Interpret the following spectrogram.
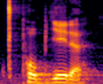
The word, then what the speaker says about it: Pobeda: Thank you for the pobeda. Pobieda. Actually, I think is how it's better pronounced.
